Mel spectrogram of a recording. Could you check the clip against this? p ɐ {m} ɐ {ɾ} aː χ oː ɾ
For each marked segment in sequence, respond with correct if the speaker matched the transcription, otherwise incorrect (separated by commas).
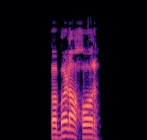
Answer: incorrect, incorrect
